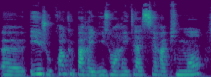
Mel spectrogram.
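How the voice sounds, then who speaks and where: The woman's medium-pitched voice is somewhat breathy, with a dark, mellow tone and ordinary pitch variation. Her pace is moderate. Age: 20s. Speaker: vlogger and veterinary assistant. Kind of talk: casual vlog talk. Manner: hesitant, many fillers.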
